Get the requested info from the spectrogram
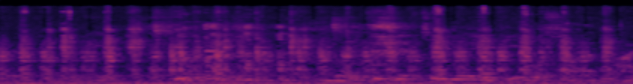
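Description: Rapid soft clicking and scratching of a tattoo needle stirring pigment in a small plastic ink cap, several ticks a second. A faint wavering tone sounds in the background from about a second in.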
